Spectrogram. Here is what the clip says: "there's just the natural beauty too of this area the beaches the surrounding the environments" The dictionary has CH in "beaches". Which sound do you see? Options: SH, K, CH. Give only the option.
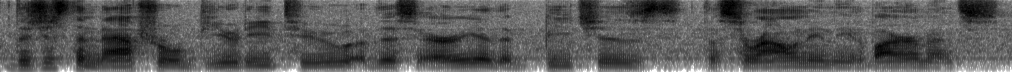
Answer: CH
